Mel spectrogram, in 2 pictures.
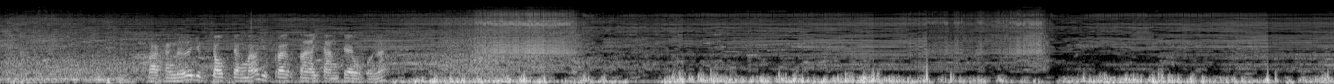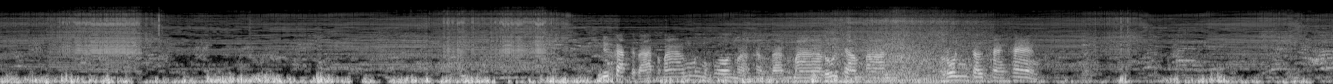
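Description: Electric hair clippers buzz in short bursts close by.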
